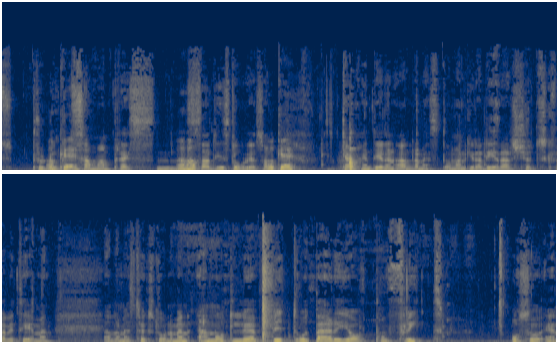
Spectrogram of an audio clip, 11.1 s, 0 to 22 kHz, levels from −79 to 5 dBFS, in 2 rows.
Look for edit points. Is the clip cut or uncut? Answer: cut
